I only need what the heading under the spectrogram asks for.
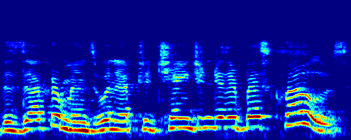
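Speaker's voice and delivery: plain reading voice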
